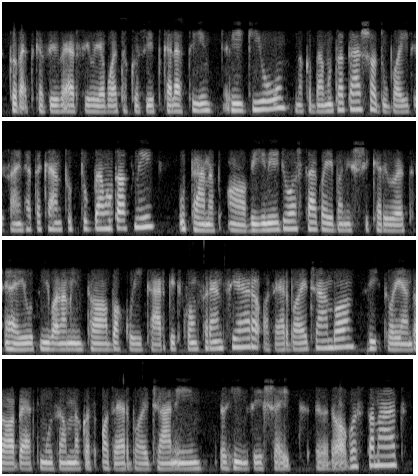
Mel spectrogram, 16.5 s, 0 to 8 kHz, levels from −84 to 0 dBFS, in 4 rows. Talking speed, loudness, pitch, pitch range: 125 wpm, -24 LUFS, 165 Hz, 155-190 Hz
